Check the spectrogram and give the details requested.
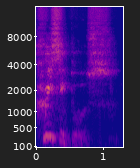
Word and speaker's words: Chrysippus: Cleanthes really go from Zeno to Chrysippus, I think, really had it kind of figured out. And then later It's pronounced Chrysippus.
